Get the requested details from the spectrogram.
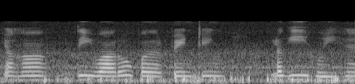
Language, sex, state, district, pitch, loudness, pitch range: Hindi, female, Haryana, Jhajjar, 200 Hz, -17 LUFS, 195-210 Hz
